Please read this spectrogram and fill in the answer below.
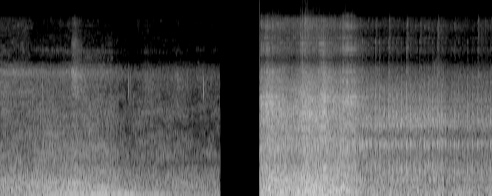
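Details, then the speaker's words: Honda Scoopy fuel-injected scooter: engine starts but on snap throttle revs hang flat instead of climbing, bogging; fault attributed to throttle position sensor. "ya teman-teman berhentikan ternyata gasnya tidak mau naik rpm nya itu tidak mengenai Ia temen-temen tetap tertahan ya"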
